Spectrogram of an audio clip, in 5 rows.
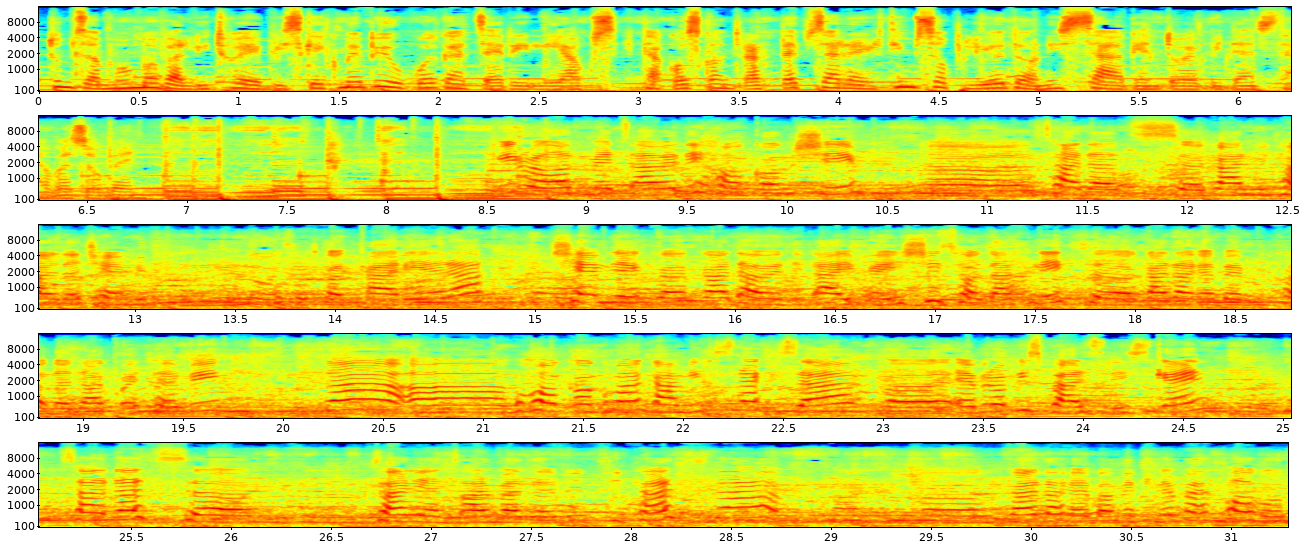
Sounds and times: Speech: 0.0 - 6.8, 8.5 - 24.6, 25.2 - 28.8, 29.4 - 31.2
Music: 0.0 - 31.2.

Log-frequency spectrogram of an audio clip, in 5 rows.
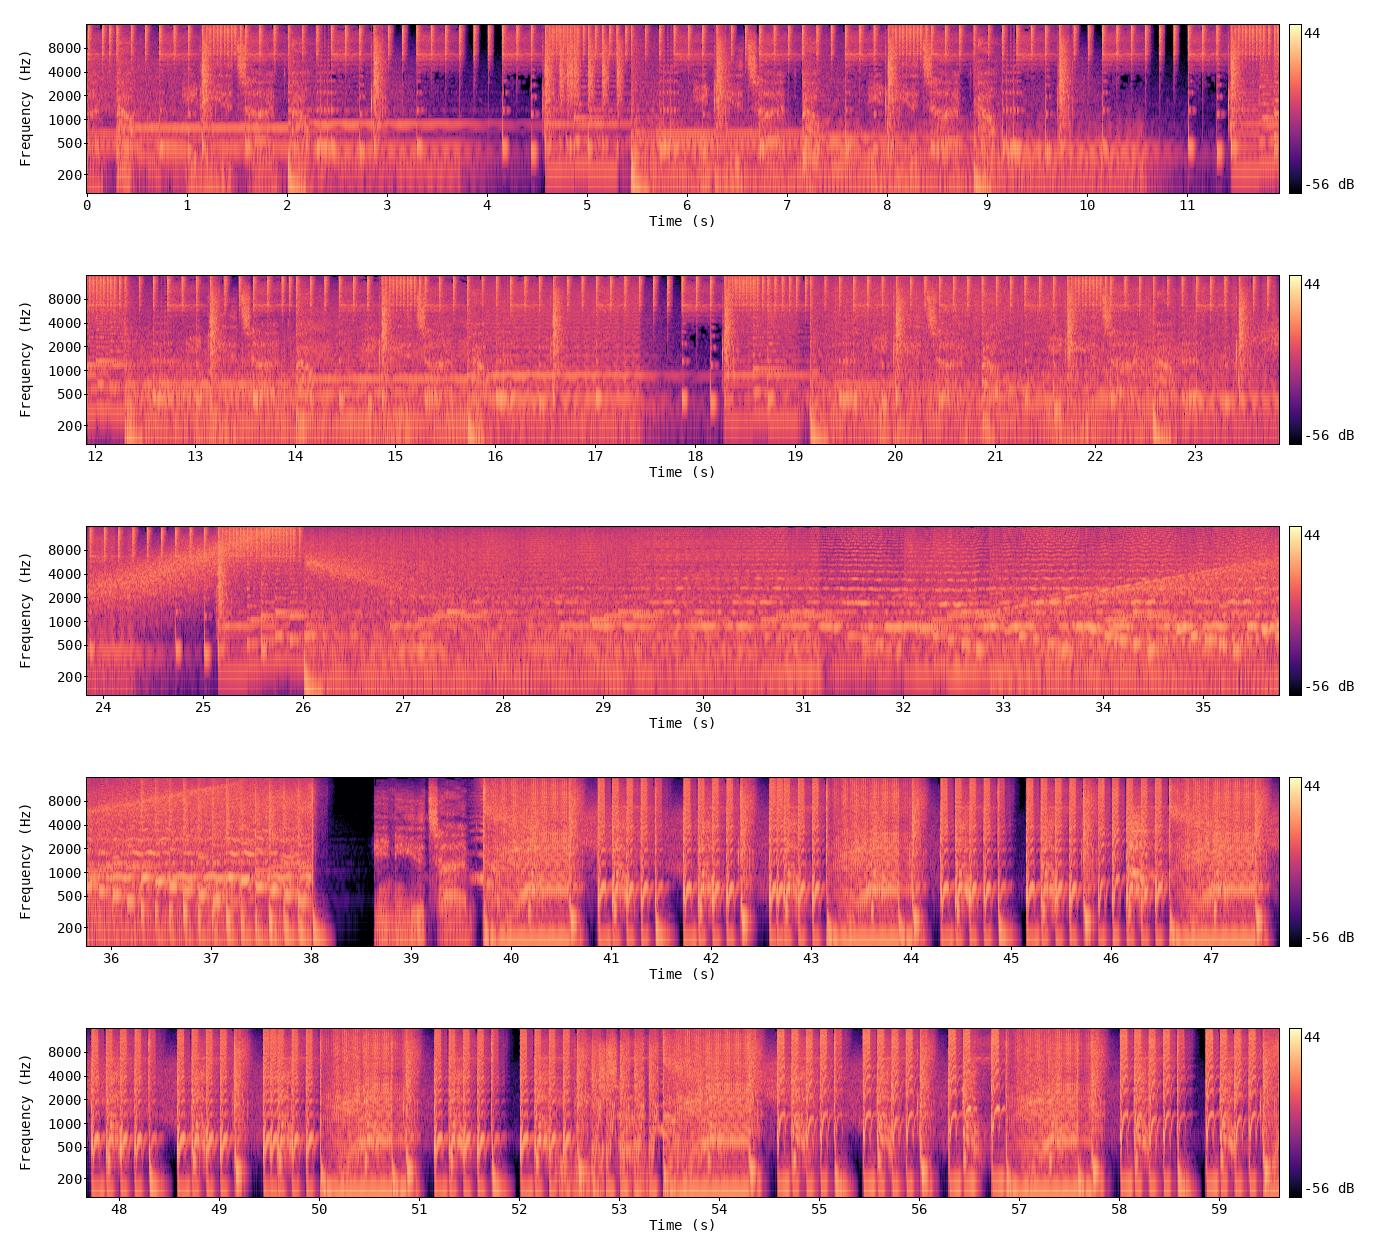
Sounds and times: Dubstep: 0.0 - 38.1, 39.2 - 59.6.

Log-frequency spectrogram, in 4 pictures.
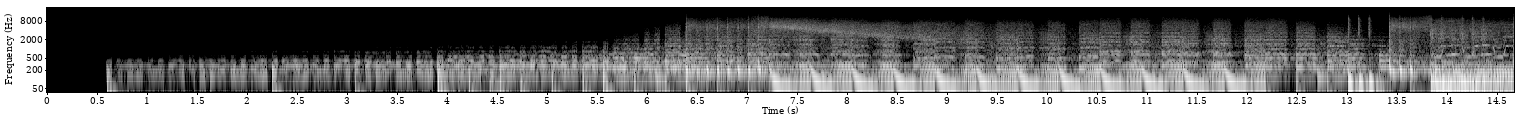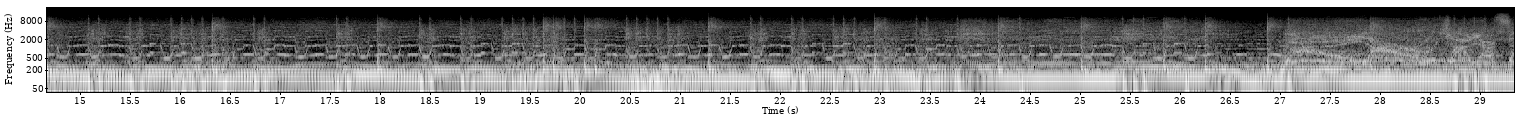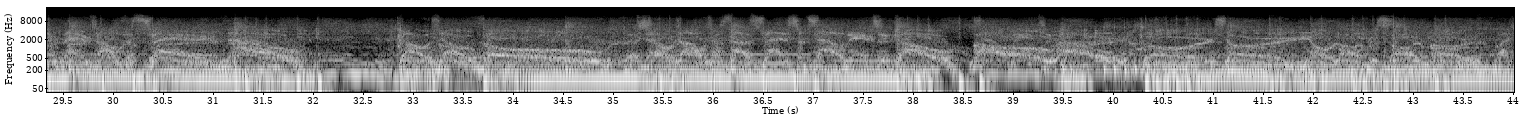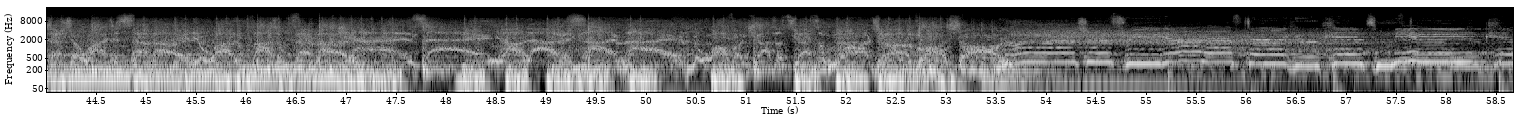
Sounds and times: Heavy metal: 6.0 - 58.6.

